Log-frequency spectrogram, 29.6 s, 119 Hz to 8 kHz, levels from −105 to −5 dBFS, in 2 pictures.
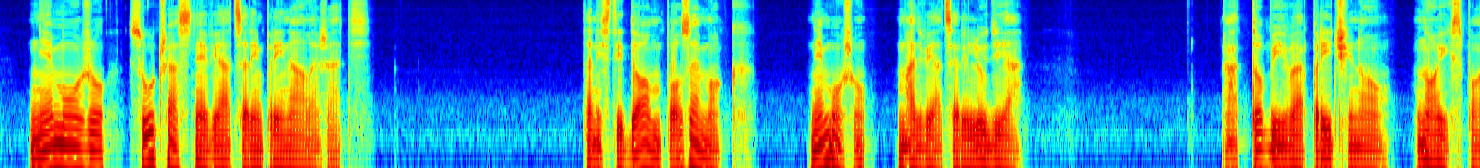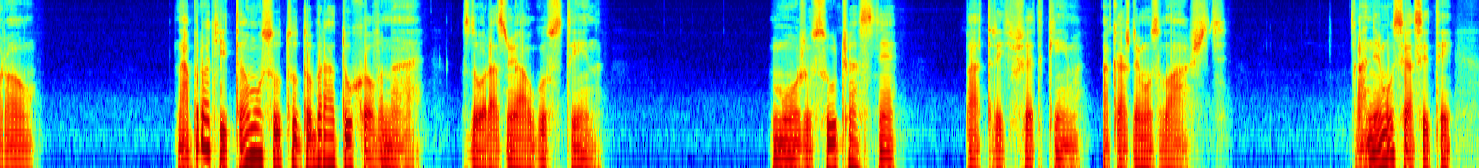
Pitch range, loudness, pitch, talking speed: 70-95 Hz, -16 LUFS, 75 Hz, 75 wpm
